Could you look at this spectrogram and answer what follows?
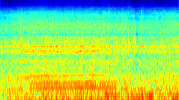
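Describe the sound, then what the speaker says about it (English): An old four-wheeler ATV engine runs steadily and loud at close range, a continuous rough motor drone with no pauses, under faint background voices. "So fun throwing stuff with this old four-wheeler."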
